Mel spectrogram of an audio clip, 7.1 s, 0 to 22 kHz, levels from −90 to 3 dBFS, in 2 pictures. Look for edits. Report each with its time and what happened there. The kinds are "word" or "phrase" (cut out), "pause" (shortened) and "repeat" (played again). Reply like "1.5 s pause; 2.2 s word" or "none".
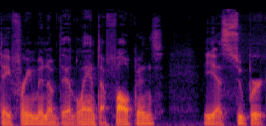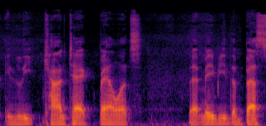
none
